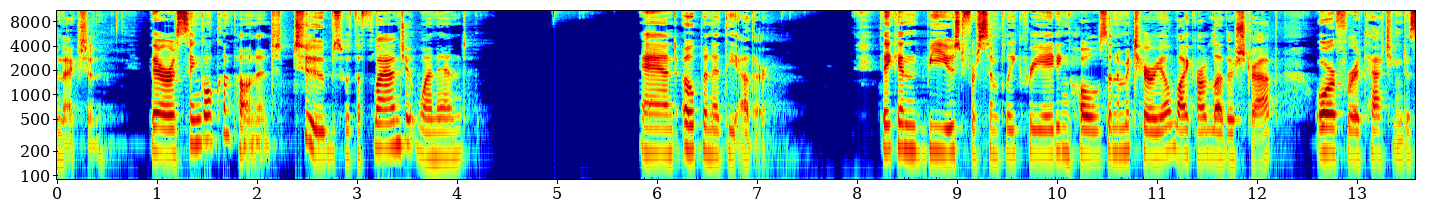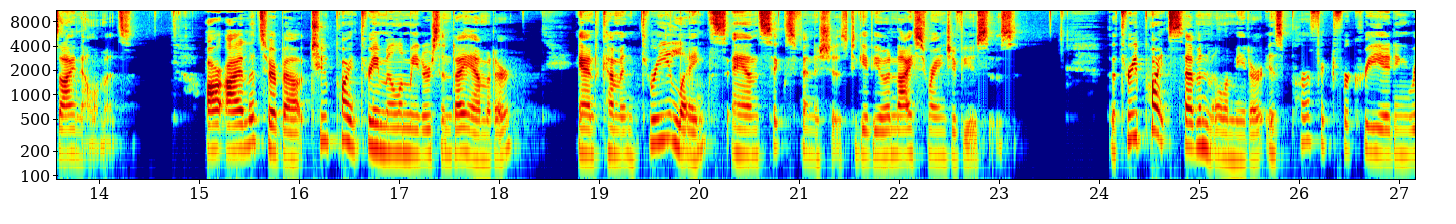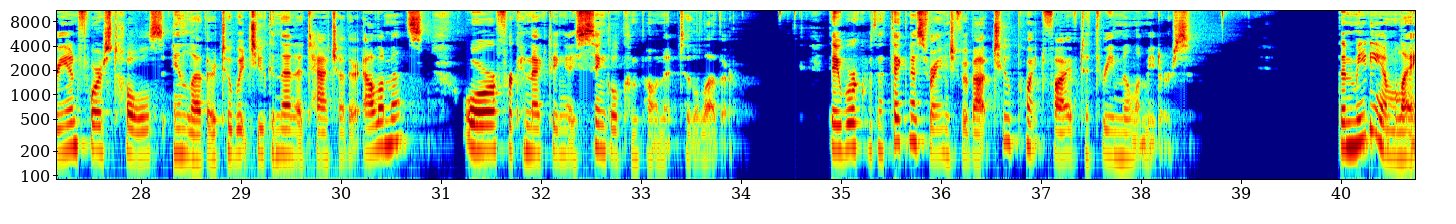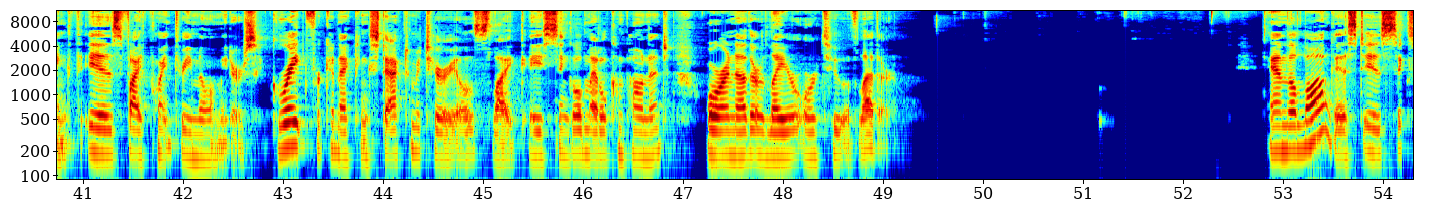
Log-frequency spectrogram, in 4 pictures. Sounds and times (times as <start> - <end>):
Speech: 0.0 - 4.2, 5.8 - 7.2, 8.1 - 14.4, 15.0 - 18.2, 18.8 - 23.2, 24.1 - 34.0, 34.9 - 38.5, 40.0 - 49.2, 52.8 - 54.3.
